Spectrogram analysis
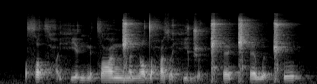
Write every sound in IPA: sˤɪt͡sħɛ̰ fʲɜɡŋɛ̰t͡s ʕʌŋ͡ǁɜ ŋʌdˤʌħɔzɔ̰ fʲʌd͡ʒɔ̰ ǁʰɛǁʰɛ wə̰ǁʰu

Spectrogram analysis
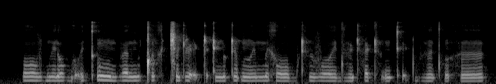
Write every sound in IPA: oːvbẽɾo ɡo̰ɪ̯ kʼũːb œə̯ŋuǃə̃xǁə̃ʈ ɭḛ ʈḛʈŋuʈ ə̃ɓũːɪ̯mexoːb ʈʰɯvoːɪ̯dʱə̃ ʈʰɜʈʰə̰ŋkʼḛʈ bʱə̃ːtʼũhə̃ː

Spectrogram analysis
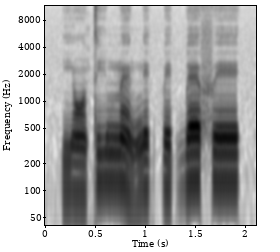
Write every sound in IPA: jɔ̃˧ti˦ mɛ̃˦˨ ne˧k͡pe˧ɡ͡bɛ˦fe˦

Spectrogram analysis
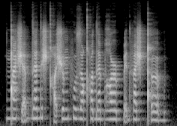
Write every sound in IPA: ŋ͡ǃæ̃ʃɛ̰b dɛd eʃqʰɛ̰ʃɵŋfu zɵqʰudɛb ʁə˞b k͡pḛdfæʃ ǃʼɵb

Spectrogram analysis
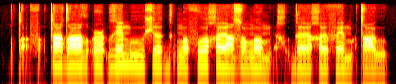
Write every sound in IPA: tˤo̰fo̰ tˤodˤɜːðˤṵʕṵ ɣɛmuːʃəː ɡə̰ŋɔ foχɜː zˤuŋɔ mɛ̰χṵɡɜː χəːfɛ mṵtˤuː

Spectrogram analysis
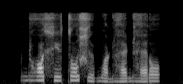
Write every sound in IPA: ɖʱɔ˥xʲʉ˧to˥ ɕʉ˩˧bɔ˩ɖʱɛ˩˧ ɖʱɛ˩˧ɾo˧

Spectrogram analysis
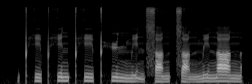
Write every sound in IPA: pʰi˨˦pʰi˦npʰi˦ pʰy˥˨nmḭ˨˩n sa˨˦nt͡sa̰˨˩n mi˥˨n̪a˥˨n

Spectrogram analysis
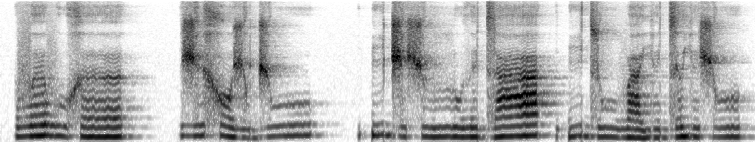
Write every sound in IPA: vɜvuːxɜː | ʒɪ xɔʒʊd͡ʒuː | ʔid͡ʒɪ ʃʉlːuðɪd͡zaː | ʔid͡zuː βaje d͡zəjeʃʊː

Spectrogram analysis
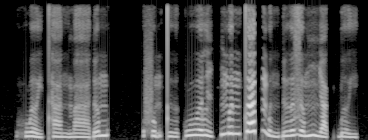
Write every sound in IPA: hwəː˧˩jt̪ʰa̤˨˩nma̤ː˨˩ɗə˧m | fə̰˧˨mt̪ɨ̤˨˩ə̯kwu˧ə̯ li˨˩k̚ mə˧nt̪a˦˥t̚ mə̤˨˩nɗɨ˨˦ə̯zə˨˦m ɲa˨˩k̚ɓə̤˨˩j

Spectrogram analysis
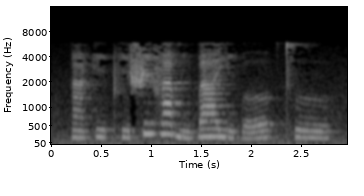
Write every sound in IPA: ã˨ki˨pʰi˨ ʃi˦va˦ bĩ˨ɡ͡baː˦ji˨ɓo˨˦ | tʰuː˨

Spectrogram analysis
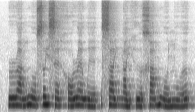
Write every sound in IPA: ɹa˨˩˦ŋwo˨˩ sə˧jsɛ˨˩ hɔ˨˩˦ɹɛ˧we˨˩ | sa˧jŋa˨˩˦jhɨ˨˩˨ə̯xa˧˥m wo˨˩˨ɲu˨˩˦ə̯

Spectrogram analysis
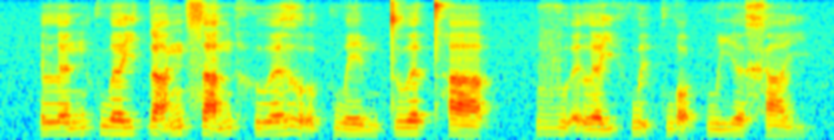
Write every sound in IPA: lə˨˦nkwə˧j ɗa̰˧˥ŋsa̰˧˥n hu˨˦ə̯ɣo̰˧˥kwe̤˨˩m t̪u˧ə̯t̪ʰaː˨˩p̚ | vṵ˧˨ə̯lə˨˦j hwɨ̰˧˨kwɔ̰˧˨kwi̤˨˩ə̯xa̤˨˩j

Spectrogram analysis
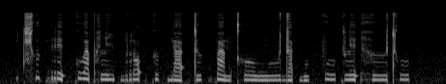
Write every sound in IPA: t͡ɕʰɯ˥˩k̚re˦˥ʔku˧a̯pʰliː˨˩p̚ rɔ˥˩ʔkɯ˨˩k̚ja˨˩ʔtɯ˦˥k̚ pa˩˦mkʰoː˧wŋuː˧ da˨˩k̚wu˦˥k̚fuː˧kle˥˩ʔ hɯː˦˥tʰu˦˥k̚

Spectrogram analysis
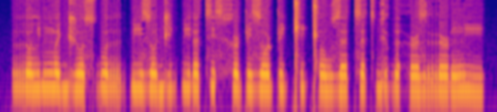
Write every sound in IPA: roliŋ͡mə d͡ʒos ɠorək͡pi zod͡ʒik͡piɾə t͡sisxə˞ʈizo ʈiǁiǁowzə t͡sət͡s ɡʲoɠəhə˞z rə˞ ŋ͡mi

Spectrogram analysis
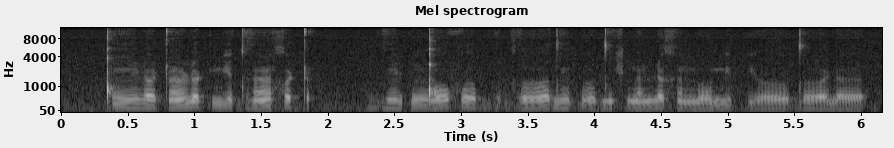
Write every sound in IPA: ǃĩːɳɤʈœ̃ɳœʈ mʲœdʱœ̃xʊʈ | bʱĩːʈŋ͡ǃofʊː bʱʊɡʱɤːdĩ ɓʊːd̪ĩʃnə̃nɳə xə̃n̪omʲo pʲɤːʊ̯d̪ɤː ɳə

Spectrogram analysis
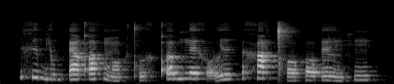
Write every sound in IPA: xɪ˥ bjʊ˦bʔæ˦qʼɒ˥x ŋɔ̃˩xtʼʊ˨x qʼu˥b ŋɛ˦xɔ̰˩lɪ˦ | xɑ˥xǀʰɔ˩xɔ˨ʔɛ̃˨ lĩ˩ xĩ˨

